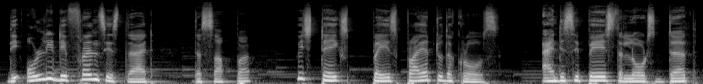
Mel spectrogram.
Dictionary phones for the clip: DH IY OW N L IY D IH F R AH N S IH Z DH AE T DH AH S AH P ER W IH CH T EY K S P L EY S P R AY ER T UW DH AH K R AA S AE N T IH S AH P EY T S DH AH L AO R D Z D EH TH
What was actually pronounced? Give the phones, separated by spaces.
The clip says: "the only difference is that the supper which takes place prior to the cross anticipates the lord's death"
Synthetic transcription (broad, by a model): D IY OW N L IY D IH F R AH N S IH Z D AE T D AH S AH P ER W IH CH T EY K S P L EY S P R AY ER T UW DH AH K R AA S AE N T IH S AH P EY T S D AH L AO R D S D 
